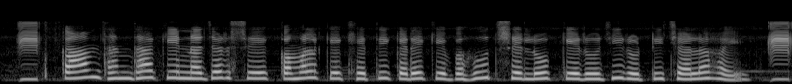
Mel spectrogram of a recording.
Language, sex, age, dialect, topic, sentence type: Magahi, female, 25-30, Western, agriculture, statement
